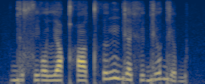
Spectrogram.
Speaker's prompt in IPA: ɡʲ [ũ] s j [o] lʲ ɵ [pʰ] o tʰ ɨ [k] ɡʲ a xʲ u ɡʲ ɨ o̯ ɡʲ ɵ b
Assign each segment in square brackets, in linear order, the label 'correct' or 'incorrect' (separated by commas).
incorrect, correct, incorrect, incorrect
